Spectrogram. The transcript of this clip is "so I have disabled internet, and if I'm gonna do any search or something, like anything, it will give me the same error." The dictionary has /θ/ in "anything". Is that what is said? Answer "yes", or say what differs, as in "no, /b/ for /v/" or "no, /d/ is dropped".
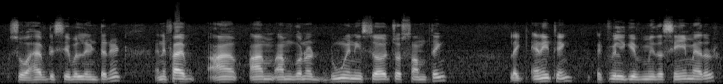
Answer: no, /t/ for /θ/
